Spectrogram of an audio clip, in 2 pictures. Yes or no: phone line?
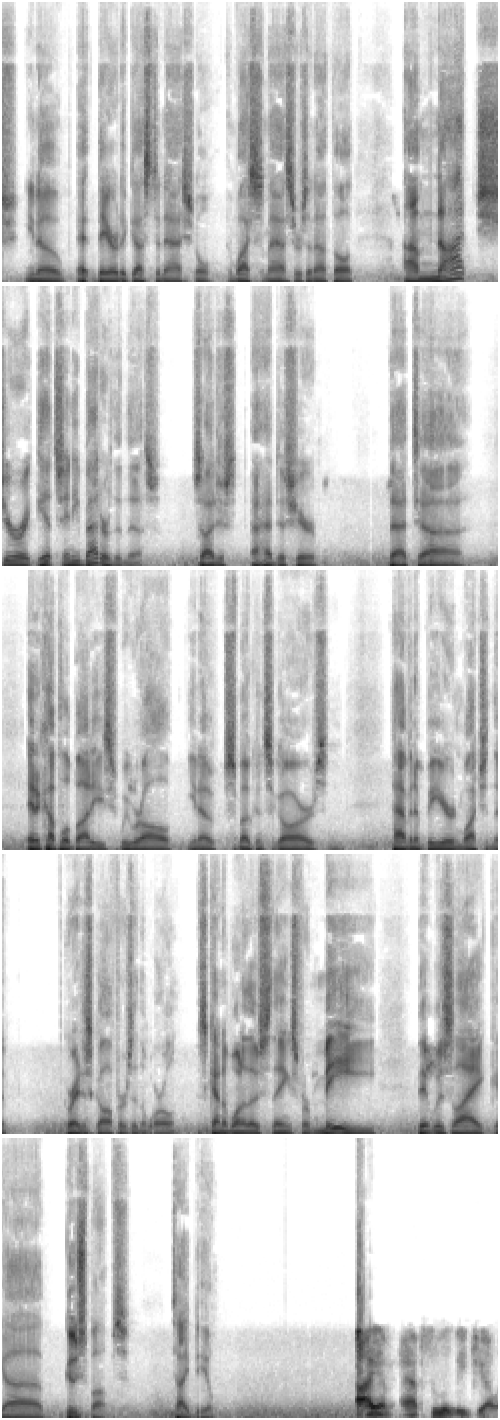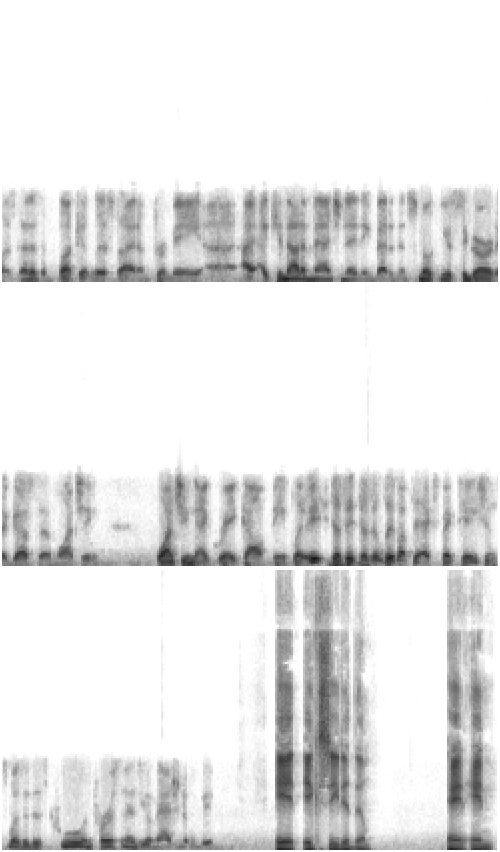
yes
